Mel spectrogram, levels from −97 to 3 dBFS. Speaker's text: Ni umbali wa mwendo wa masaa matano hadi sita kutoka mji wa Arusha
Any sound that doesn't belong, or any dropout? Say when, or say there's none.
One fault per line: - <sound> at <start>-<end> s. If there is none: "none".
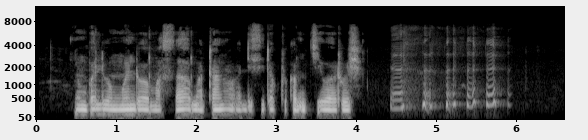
- laugh at 4.4-6.0 s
